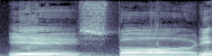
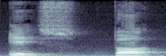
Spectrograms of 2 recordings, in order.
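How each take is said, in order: First: "História" split very slowly into "his-tó-ri-a", breaking the diphthong into a hiatus; teacher stretches "História" out, separating "ri" and "a"; read as proparoxytone. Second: "História" drawn out slowly, ending "-ria" glided together as one diphthong syllable; teacher slows "História" to keep "-ria" as one syllable; read as paroxytone. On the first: Teacher showing exam students the hiatus reading, very slowly. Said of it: "eu posso pronunciar de outra forma". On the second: Teacher showing exam students the paroxytone reading, slowly. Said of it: "Aqui eu tenho um ditongo".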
